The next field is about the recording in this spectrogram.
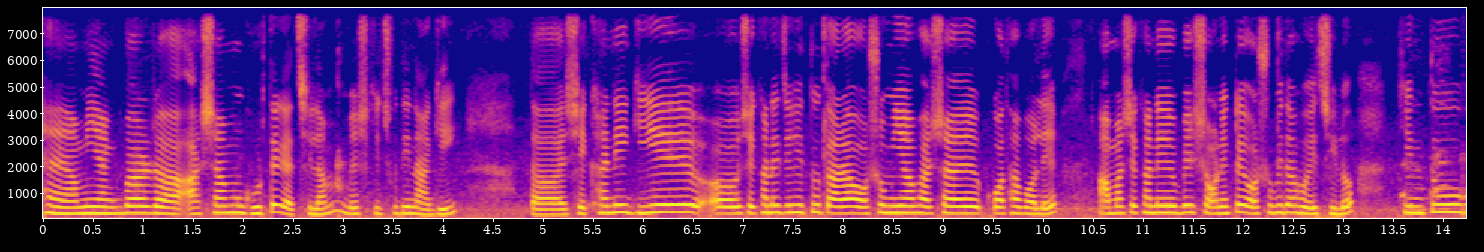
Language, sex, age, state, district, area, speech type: Bengali, female, 30-45, West Bengal, Kolkata, urban, spontaneous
